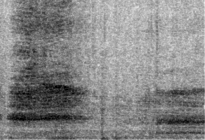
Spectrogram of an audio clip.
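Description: A woman's soft breaths, two of them: one in the first second and another starting after a short pause.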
